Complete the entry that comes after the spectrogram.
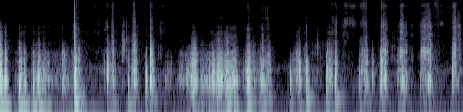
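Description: A grey solid plaster dig-kit block rests on a table, held by a hand with long nails while a wooden stick scratches and chips at the crumbly plaster. Short, dry scraping and crumbling bursts come in quick irregular clusters, mostly low-mid with a few bright crackly flicks, and die away almost instantly.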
